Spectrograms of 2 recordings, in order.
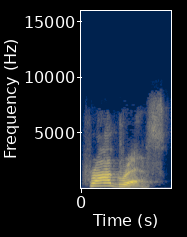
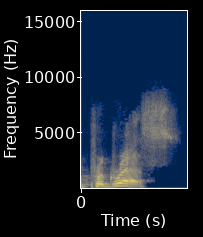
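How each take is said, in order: First: "progress" said PRAH-gress, stress on the first syllable; "progress" as the noun, PRAH-gress with an open ah; first pronunciation. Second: "progress" said pruh-GRESS, stress on the second syllable; "progress" as the verb, weak pruh then a strong GRESS; second pronunciation. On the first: Explaining his seven Ps to the host, "progress" said PRAH-gress. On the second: Explaining his seven Ps to the host, "progress" said pruh-GRESS. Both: Shown as a demonstration. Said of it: "progress or progress".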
